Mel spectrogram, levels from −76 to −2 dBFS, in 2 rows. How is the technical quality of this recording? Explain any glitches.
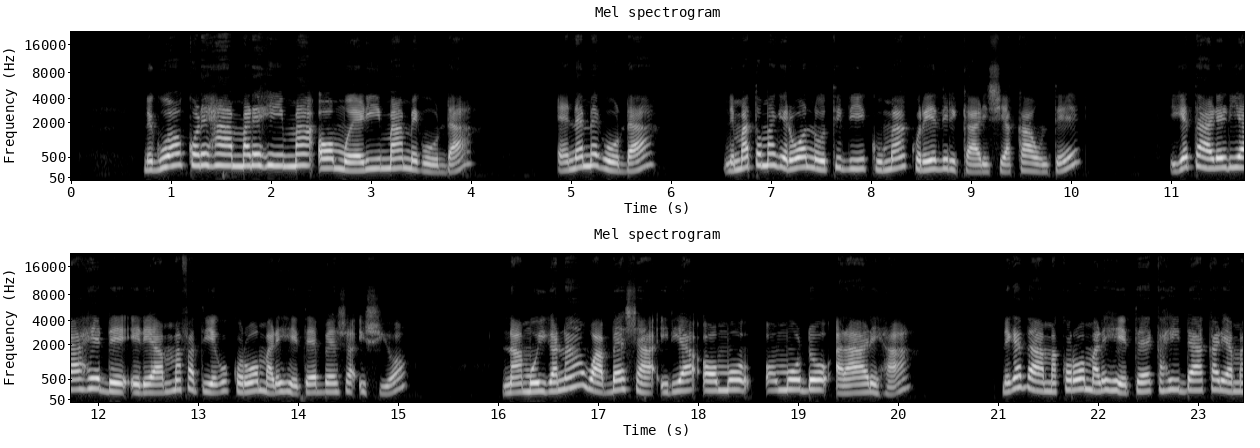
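Nothing to worry about here, since I couldn't hear a single glitch anywhere in the recording, so there's nothing to explain.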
